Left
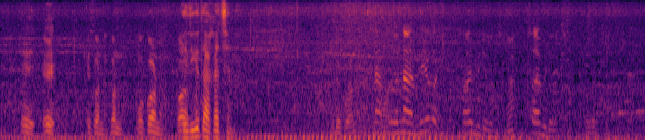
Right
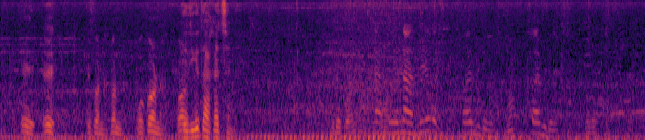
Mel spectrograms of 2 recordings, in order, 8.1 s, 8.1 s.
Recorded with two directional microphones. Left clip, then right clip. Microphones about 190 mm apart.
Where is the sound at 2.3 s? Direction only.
Centre (ahead or behind).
